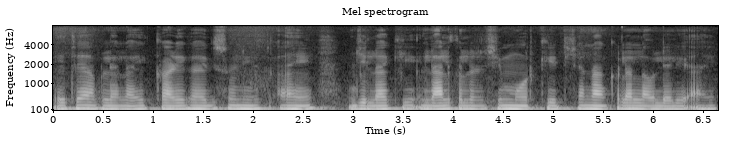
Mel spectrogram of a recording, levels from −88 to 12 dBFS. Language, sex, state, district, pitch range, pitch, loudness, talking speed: Marathi, male, Maharashtra, Aurangabad, 105-110 Hz, 105 Hz, -16 LUFS, 160 wpm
